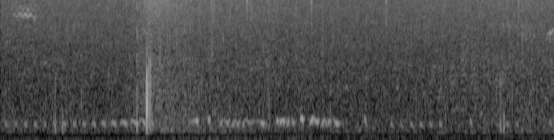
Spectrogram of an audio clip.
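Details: Black grouse males at their display ground give a soft rapid bubbling that grows into a louder rolling phrase. A single sharp click stands out near the start.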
